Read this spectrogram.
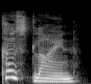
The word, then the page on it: coastline: British English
